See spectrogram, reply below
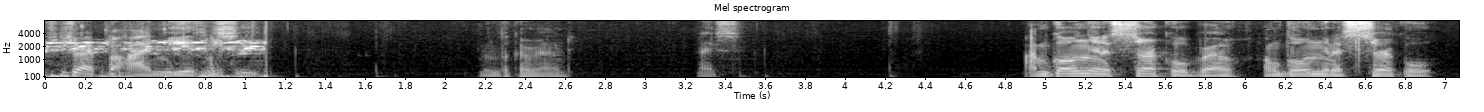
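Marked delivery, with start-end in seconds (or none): none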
